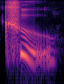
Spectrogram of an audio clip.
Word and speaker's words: coup: up cup this is ku it's from french so we don't pronounce the p it just sounds like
